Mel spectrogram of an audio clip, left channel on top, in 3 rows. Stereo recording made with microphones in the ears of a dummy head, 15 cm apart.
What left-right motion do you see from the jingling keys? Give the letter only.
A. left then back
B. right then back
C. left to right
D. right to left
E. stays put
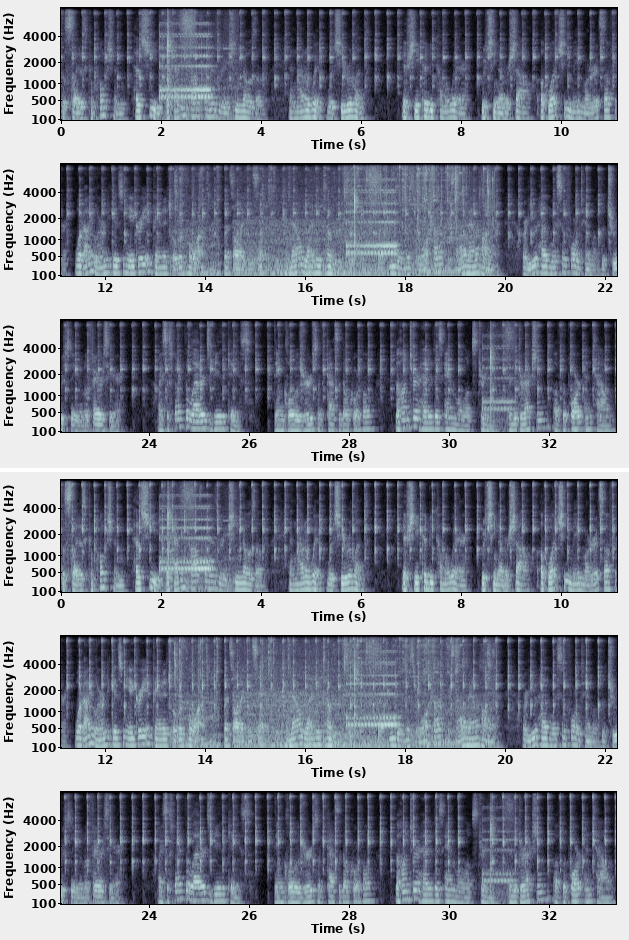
D.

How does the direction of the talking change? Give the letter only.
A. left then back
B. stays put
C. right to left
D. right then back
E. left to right
C.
